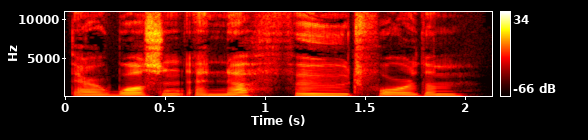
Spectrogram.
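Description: A woman voicing a poor male farmer who slowly tells the sad story of his lost family. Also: on the low side, fairly even intonation, darkish tone, clean tone, dry recording, studio quality, natural voice. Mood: sorrowful. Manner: slow, heavy storytelling.

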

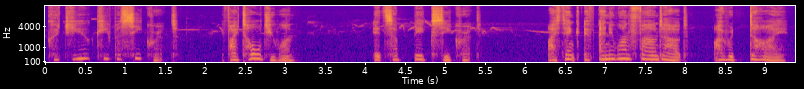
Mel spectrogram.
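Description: A woman voicing a lonely, stubborn young girl who guards a secret, speaking high and urgent. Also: no echo. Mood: whispering. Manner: high and excited, fast.

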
